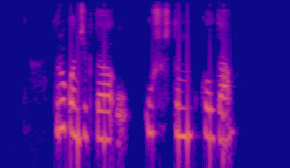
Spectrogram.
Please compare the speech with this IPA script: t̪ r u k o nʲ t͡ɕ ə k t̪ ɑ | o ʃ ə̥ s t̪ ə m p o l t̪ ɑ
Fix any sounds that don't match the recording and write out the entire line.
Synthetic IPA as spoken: t̪ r u k o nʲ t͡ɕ ə k t̪ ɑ | u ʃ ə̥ ʃ t̪ ə m k o l t̪ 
